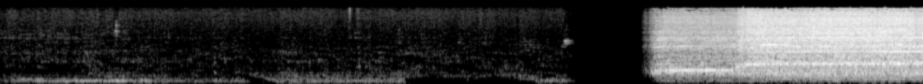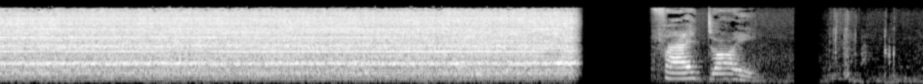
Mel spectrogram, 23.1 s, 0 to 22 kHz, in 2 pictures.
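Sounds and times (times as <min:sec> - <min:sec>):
hair dryer blowing: 0:08.1 - 0:18.8.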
